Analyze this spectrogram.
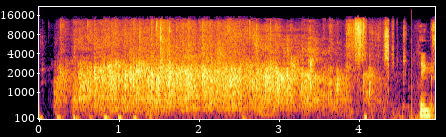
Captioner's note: audience applauding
